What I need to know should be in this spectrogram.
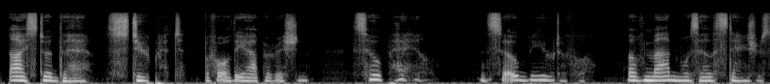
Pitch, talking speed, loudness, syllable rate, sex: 175 Hz, 100 wpm, -21 LUFS, 4.8 syllables/s, female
